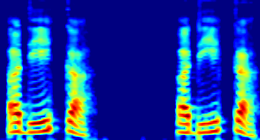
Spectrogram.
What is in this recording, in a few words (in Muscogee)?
"vtehkv", Muscogee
